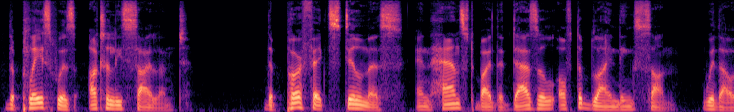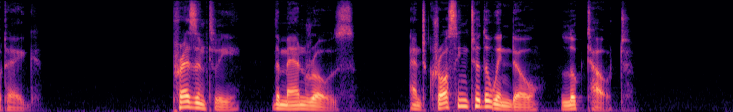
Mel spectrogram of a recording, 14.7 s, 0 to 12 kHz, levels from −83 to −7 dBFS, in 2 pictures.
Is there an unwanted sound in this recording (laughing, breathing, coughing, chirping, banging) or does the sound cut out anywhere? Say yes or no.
no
